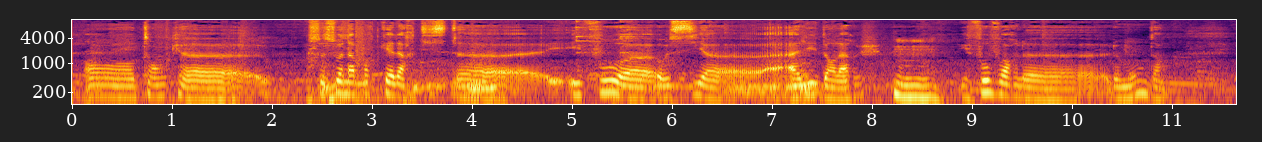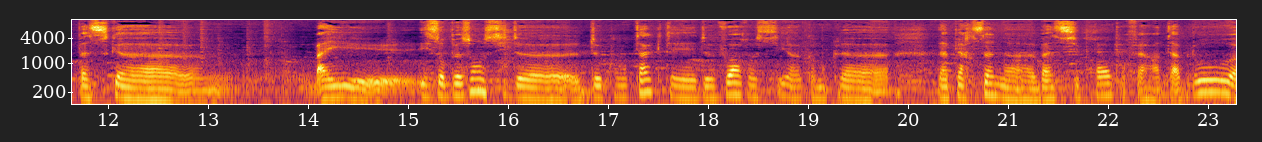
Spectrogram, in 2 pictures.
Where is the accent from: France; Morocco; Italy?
Italy; J'ai des côtés méditerranéens, hein, je suis italienne.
